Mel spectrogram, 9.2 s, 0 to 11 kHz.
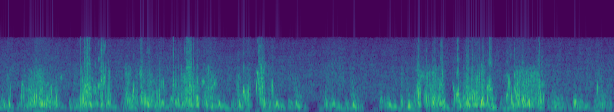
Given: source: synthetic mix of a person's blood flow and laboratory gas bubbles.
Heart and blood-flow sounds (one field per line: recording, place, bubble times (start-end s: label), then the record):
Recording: Doppler ultrasound of blood flow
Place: precordium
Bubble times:
0.10-0.20 s: bubbles
0.29-0.96 s: bubbles
1.21-1.69 s: bubbles
1.85-2.50 s: bubbles
2.54-3.27 s: bubbles
3.54-4.12 s: bubbles
6.00-6.06 s: bubbles
6.18-6.69 s: bubbles
6.77-7.46 s: bubbles
7.57-8.21 s: bubbles
8.92-9.01 s: bubbles
From the record:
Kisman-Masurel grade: 333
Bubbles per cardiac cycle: rolling drumbeat, 9 or more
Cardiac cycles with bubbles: 50 to 99%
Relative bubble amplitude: loud (0.450 to 0.775)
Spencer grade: 3 (all of the cardiac periods contain showers or single bubble signals, but not dominating or overriding the cardiac motion signals)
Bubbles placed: anywhere in the cardiac cycle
